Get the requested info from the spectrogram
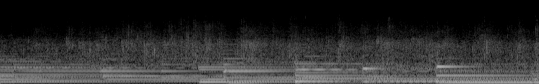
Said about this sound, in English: Go ahead and clap your hands, all you people, and shout unto God with a voice of triumph.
